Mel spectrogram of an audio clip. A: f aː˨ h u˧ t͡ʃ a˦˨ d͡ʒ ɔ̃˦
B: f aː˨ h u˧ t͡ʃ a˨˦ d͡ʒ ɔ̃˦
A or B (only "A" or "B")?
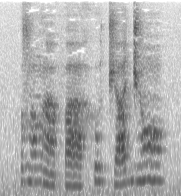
B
